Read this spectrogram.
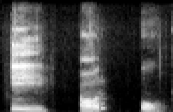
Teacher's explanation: जिन स्वरों के उच्चारण में मुख द्वार आधा बंद रहता है। ठीक है? पूरा नहीं बंद रहेगा। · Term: अर्ध संवृत स्वर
